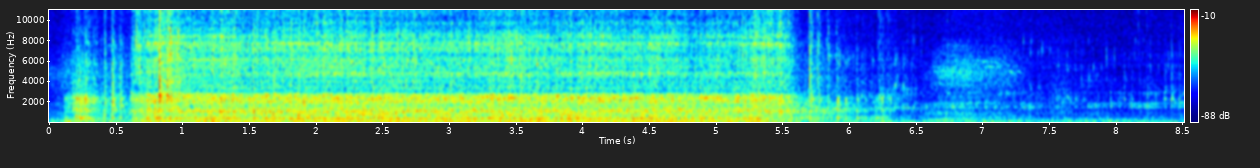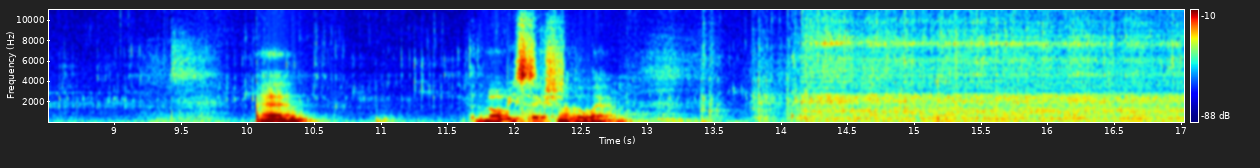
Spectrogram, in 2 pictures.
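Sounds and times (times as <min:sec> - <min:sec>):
citrus press motor whirring: 0:00.1 - 0:06.1, 0:13.8 - 0:17.0.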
